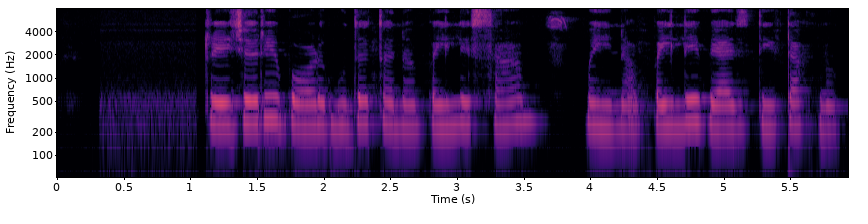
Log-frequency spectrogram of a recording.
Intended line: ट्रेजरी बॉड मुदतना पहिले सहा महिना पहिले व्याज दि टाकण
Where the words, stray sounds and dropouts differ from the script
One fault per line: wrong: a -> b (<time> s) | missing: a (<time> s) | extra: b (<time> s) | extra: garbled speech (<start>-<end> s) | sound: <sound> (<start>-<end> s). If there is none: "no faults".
no faults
